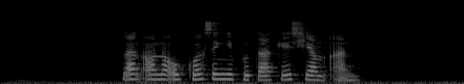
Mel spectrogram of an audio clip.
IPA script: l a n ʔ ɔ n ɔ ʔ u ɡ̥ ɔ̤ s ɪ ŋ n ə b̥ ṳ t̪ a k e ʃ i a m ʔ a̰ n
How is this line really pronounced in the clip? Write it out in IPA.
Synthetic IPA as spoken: l a n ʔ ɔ n ɔ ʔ u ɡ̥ ɔ̤ s ɪ ŋ ɲ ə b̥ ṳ t̪ a k e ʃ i a m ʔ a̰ n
